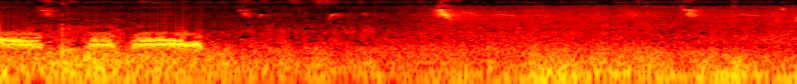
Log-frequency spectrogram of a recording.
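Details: Spotted dove in use as a decoy, a new bird calling wild doves. A short burst of low, rounded coos opens the recording, then gives way to quiet background with scattered high chirps of other birds.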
